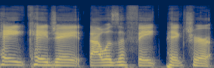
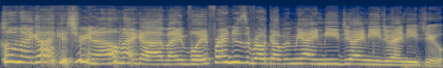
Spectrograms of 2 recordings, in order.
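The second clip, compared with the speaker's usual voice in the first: mock, high, frantic screaming; 6 semitones higher than usual. Retelling a friend's frantic phone call at dinner, imitating Sarah screaming frantically. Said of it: "Like screaming".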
